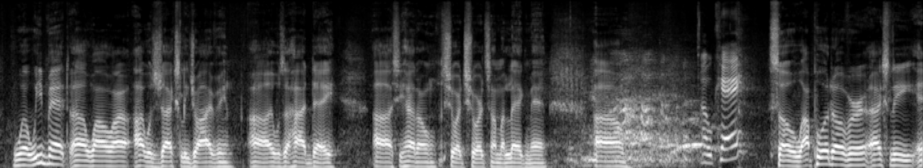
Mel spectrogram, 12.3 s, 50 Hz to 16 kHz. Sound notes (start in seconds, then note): 4.9 audience laughs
